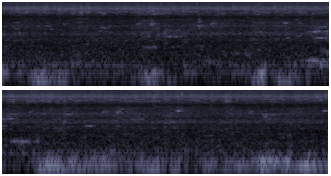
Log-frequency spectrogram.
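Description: Eggs frying in tomato-onion masala in a pan, a soft sizzle with faint scattered crackles over a steady hiss. A low hum comes and goes underneath.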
